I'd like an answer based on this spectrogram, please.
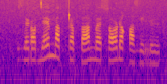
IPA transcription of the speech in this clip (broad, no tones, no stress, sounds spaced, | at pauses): z ɛ ɽ ɔ d ɛ m a p ʈ ɐ p ɽ a m ɜ s ɔ ɽ ɨ q a z i r ɨ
